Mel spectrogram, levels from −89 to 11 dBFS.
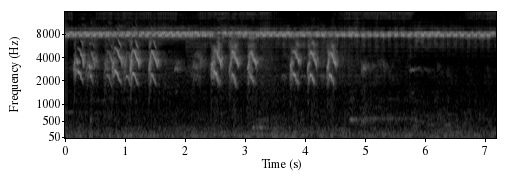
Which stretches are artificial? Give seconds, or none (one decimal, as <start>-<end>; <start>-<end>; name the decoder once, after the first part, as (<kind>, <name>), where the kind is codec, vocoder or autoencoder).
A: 2.0-7.2 (codec, DAC)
